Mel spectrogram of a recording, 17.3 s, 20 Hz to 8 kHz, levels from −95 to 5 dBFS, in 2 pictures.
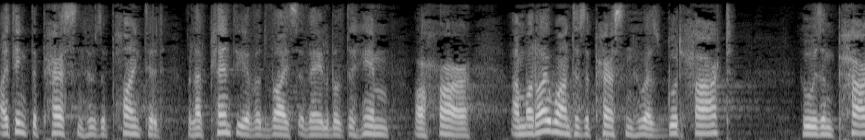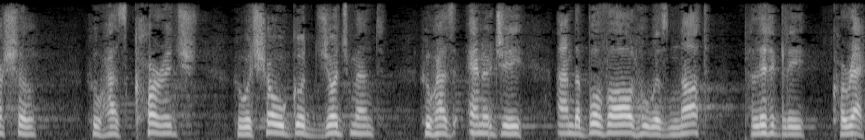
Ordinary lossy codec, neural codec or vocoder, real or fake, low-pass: none; none; real; 7.2 kHz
